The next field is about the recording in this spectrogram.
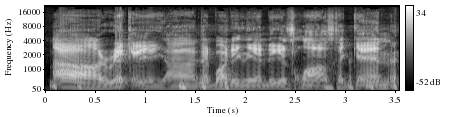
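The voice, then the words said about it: Imitates another person's voice. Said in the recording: “the ghost of Lucille Ball”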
